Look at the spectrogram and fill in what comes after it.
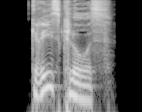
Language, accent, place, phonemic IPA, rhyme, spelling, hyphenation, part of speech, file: German, Germany, Berlin, /ˈɡʁiːskloːs/, -oːs, Grießkloß, Grieß‧kloß, noun, De-Grießkloß.ogg
- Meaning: semolina dumpling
